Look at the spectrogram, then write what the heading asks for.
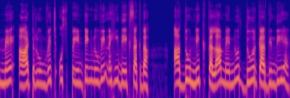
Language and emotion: Punjabi, disgusted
